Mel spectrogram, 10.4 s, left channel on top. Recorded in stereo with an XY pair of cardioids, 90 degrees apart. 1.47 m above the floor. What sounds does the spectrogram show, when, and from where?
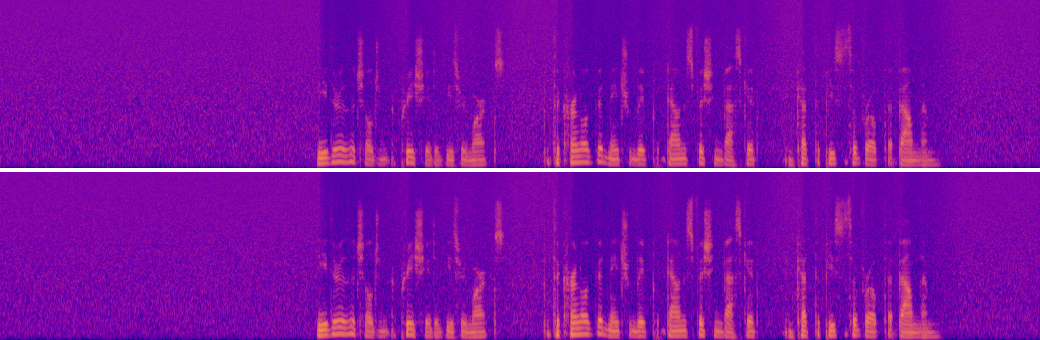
3.2 s a man speaking: 25° right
